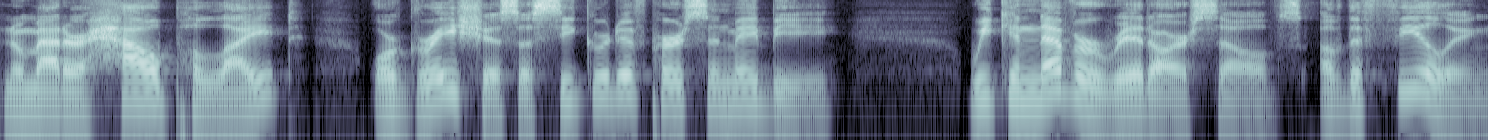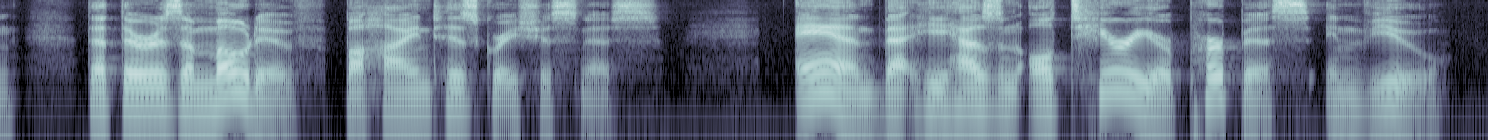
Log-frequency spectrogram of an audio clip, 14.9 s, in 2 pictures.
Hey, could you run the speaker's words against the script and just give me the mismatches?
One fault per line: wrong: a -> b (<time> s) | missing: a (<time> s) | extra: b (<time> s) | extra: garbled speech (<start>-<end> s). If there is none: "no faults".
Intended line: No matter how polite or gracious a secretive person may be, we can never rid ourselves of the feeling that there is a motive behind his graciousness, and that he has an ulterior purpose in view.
no faults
